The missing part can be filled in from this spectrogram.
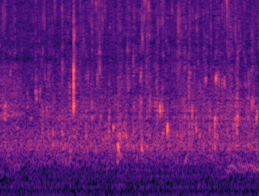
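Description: Steady trickle and splash of water falling back into the pit with no grinding or rattle; the sump pump is pumping normally.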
